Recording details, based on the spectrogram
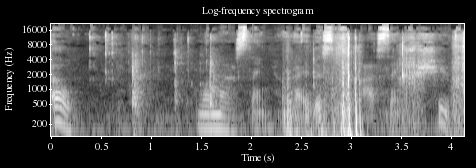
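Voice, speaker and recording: Soft-spoken, a woman talks at a moderate pace with a very deep, low pitch and ordinary pitch variation. Noticeable background noise sits behind her. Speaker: craft YouTuber. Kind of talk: casual haul vlog. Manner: soft-spoken, talking low; animated.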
